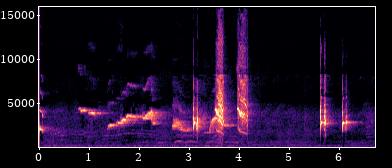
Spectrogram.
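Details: An oriental magpie-robin mimics a hen clucking after laying. Drawn-out whistled slides give way to harsh, broadband squawks and later to short paired clucking notes. A low background hum is present.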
